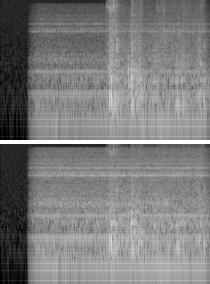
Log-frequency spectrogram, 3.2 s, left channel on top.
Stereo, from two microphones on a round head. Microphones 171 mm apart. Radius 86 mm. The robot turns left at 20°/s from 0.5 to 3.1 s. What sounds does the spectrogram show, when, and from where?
1.6 s a rattle: 20° left (ahead or behind), 0.8 m; by 3.1 s centre (ahead or behind), 0.8 m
